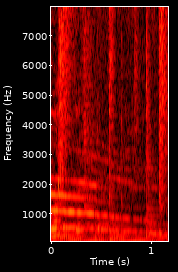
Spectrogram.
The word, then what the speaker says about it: Worcestershire: Worcestershire. Walang ano, walang R. Worcestershire. Worcestershire. First syllable stress.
